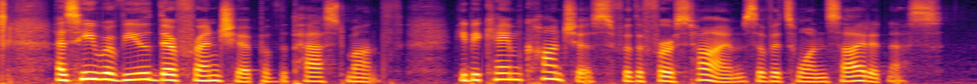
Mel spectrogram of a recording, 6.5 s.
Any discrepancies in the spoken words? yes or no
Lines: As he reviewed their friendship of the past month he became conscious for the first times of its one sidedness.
no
